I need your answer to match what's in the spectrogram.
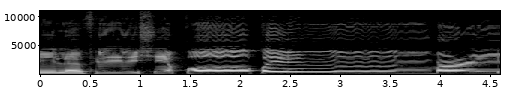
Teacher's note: فی یا مدہ ہے، قا الف مدہ ہے، دونوں کو 1 الف کے برابر کھینچ کر پڑھیں گے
